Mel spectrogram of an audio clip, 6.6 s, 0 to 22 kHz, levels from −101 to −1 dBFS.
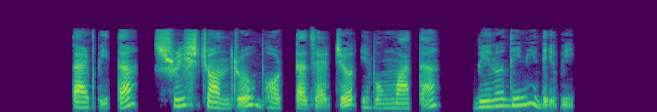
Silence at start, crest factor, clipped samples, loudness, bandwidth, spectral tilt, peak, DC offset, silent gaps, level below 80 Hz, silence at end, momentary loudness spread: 0.7 s; 20 dB; under 0.1%; -19 LUFS; 7.8 kHz; -3 dB/octave; -2 dBFS; under 0.1%; 1.11-1.17 s, 1.38-1.54 s, 2.84-2.95 s, 4.12-4.18 s, 4.41-4.72 s; -64 dBFS; 0.85 s; 11 LU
